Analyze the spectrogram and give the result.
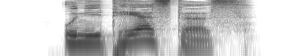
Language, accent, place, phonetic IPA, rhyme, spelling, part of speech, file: German, Germany, Berlin, [uniˈtɛːɐ̯stəs], -ɛːɐ̯stəs, unitärstes, adjective, De-unitärstes.ogg
- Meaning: strong/mixed nominative/accusative neuter singular superlative degree of unitär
